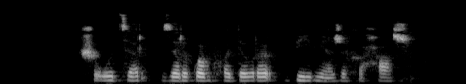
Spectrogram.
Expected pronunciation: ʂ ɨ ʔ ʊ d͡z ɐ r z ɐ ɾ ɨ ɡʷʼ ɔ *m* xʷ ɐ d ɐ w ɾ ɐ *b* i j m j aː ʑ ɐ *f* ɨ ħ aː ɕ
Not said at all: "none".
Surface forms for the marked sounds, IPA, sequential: m, b, x

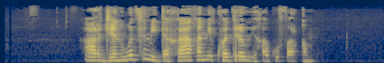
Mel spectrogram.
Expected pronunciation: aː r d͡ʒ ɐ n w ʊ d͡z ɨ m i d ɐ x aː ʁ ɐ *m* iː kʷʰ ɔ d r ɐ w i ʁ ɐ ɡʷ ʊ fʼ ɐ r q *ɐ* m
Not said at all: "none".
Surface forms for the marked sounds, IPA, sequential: m, ə

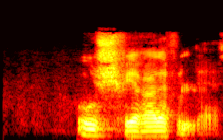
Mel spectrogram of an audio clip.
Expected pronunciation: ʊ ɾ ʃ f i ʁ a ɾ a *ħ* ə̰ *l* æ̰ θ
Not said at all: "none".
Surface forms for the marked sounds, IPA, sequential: f, lː

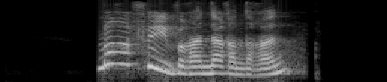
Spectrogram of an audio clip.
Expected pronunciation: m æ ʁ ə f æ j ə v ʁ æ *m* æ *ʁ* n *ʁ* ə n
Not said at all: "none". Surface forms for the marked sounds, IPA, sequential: n, ʁ, ʁ

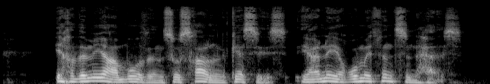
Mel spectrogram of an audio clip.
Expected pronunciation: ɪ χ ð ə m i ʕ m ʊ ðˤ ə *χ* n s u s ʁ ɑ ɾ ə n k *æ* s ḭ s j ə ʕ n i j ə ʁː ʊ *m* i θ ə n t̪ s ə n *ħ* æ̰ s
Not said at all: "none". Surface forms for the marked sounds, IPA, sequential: none, æ, m, ħ

